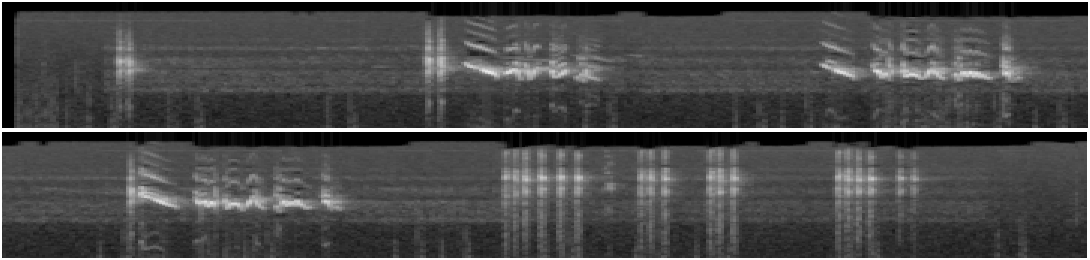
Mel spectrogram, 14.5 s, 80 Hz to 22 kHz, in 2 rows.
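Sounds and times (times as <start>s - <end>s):
bluebird call: 2.0s - 13.5s.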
